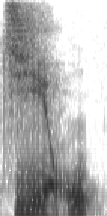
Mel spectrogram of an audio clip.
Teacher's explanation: You go down and then you go up. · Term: the third one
